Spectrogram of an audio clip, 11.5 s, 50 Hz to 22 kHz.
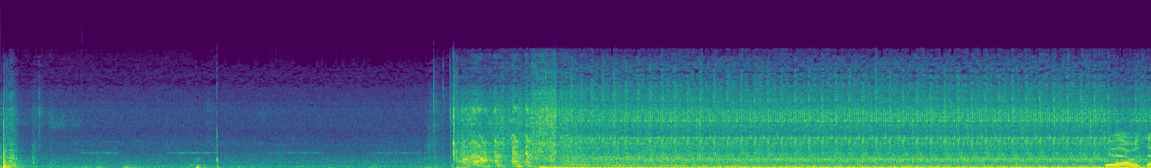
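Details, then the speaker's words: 2005 Acura TL 3.2L V6 after shop timing belt and water pump replacement following belt failure, cylinder 4 misfire code: lumpy, uneven idle with a steady stumble each cycle; misfire at idle, dead cylinder. "all right so you heard it it's definitely got a dead mess"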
